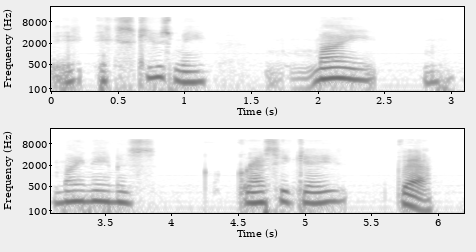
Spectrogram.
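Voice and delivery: gentle, soft-spoken. Reading a story, a visitor answers the boutique clerk, soft voice. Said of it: "came a soft voice".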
